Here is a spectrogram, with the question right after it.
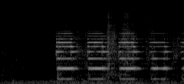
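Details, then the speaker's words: Pulse oximeter alarm in an autistic adult with 22q11.2 deletion syndrome, without sleep, having chest pain, near-syncope and heart rate about 57–60: five rapid electronic beeps as oxygen saturation drops to 88%, then 87%. "and that's an oxygen alarm. 88 done."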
